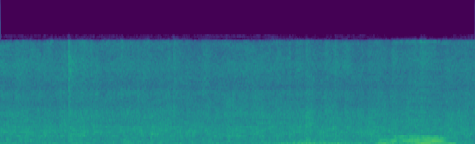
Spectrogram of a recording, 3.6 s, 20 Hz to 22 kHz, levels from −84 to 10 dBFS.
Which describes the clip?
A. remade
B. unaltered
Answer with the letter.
A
